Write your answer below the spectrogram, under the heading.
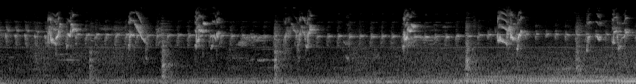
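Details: Lovebird singing in the long ngetik ngekek style: sharp, harsh chirping bursts about every second over a steady high ringing tone, with a faint low hum beneath.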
